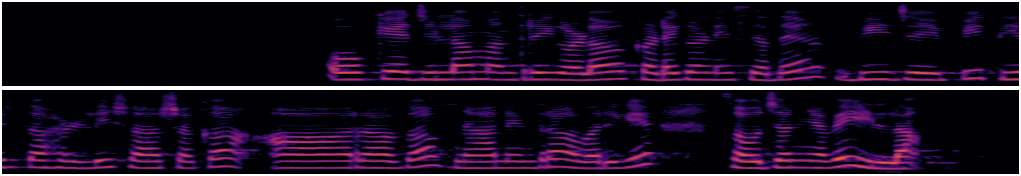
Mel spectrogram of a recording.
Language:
Kannada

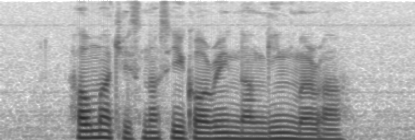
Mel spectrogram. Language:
English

